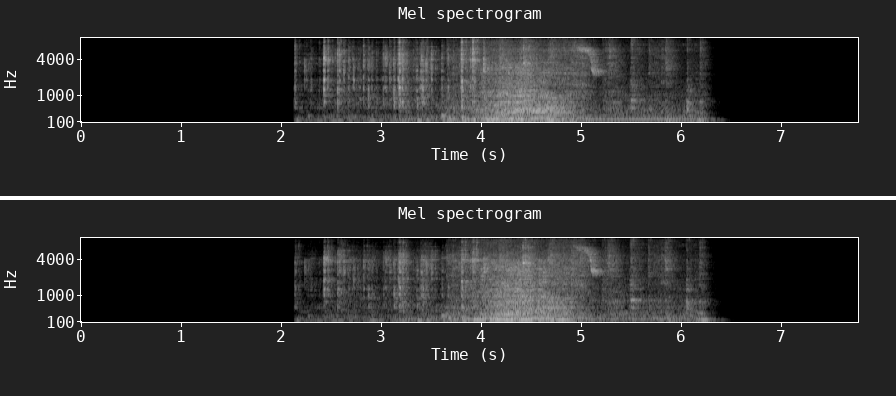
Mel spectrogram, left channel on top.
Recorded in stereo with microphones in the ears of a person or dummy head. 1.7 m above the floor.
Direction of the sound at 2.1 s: 35° left (ahead or behind).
